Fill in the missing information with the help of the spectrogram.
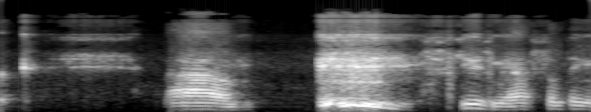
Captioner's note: clears throat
